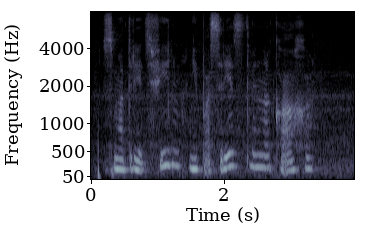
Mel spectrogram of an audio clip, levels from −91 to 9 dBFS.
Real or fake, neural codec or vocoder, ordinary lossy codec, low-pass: real; none; none; none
